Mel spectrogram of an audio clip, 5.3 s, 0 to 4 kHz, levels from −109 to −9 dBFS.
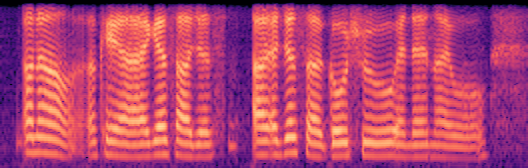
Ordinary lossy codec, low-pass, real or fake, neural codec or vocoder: none; 3.6 kHz; fake; codec, 16 kHz in and 24 kHz out, 1 kbps, XY-Tokenizer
